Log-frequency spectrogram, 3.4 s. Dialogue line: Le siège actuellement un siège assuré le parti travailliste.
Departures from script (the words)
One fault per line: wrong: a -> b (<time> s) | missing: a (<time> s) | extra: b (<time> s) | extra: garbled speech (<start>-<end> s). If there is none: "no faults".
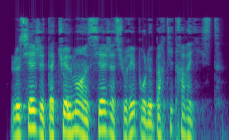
extra: est (0.6 s)
extra: pour (2.0 s)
